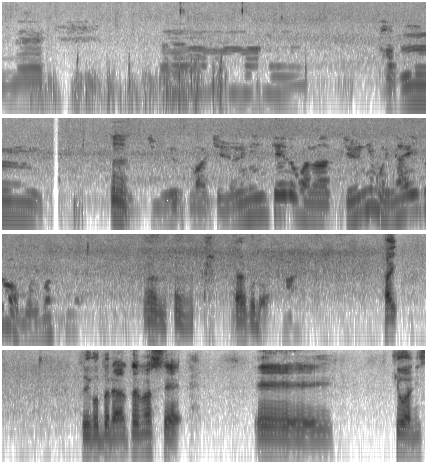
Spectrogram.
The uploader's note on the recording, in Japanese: 宮城県石巻市十三浜で漁業を営む。歩きながら1時間、対談する。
